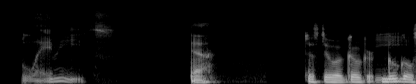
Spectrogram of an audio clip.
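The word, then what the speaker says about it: Blemmyes: blemish it's i think it's spelled b-l-e-m-m-y-e-s blamey's yeah just do a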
